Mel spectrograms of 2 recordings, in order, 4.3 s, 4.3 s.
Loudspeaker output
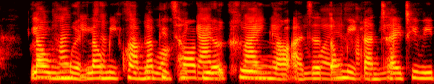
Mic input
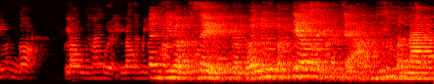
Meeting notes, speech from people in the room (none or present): present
